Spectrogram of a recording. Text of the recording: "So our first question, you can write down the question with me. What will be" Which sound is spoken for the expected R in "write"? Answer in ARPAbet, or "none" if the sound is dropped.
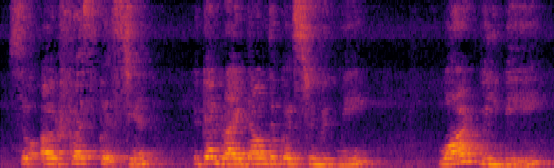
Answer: L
